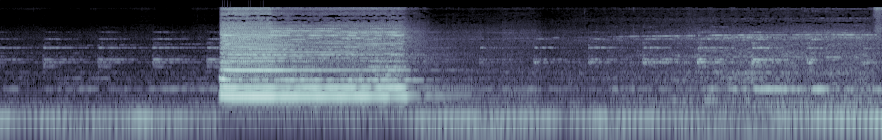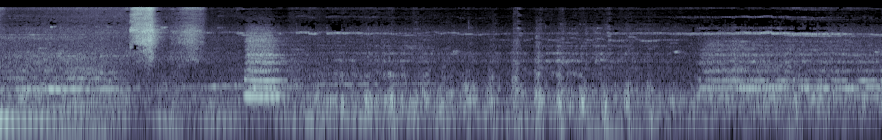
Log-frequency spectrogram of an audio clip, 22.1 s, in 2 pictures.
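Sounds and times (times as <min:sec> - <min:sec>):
thin high wheel squeal: 0:07.7 - 0:12.0, 0:12.6 - 0:17.3, 0:18.6 - 0:22.0
train wheels clicking over track: 0:14.9 - 0:19.8.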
